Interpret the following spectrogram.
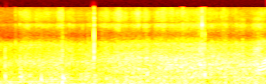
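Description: A motorcycle engine idling with a steady low hum, giving way about half a second in to rushing wind noise on the microphone, with a few light clicks.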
